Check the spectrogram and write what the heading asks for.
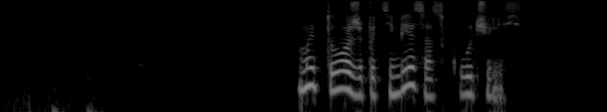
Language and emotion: Russian, neutral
